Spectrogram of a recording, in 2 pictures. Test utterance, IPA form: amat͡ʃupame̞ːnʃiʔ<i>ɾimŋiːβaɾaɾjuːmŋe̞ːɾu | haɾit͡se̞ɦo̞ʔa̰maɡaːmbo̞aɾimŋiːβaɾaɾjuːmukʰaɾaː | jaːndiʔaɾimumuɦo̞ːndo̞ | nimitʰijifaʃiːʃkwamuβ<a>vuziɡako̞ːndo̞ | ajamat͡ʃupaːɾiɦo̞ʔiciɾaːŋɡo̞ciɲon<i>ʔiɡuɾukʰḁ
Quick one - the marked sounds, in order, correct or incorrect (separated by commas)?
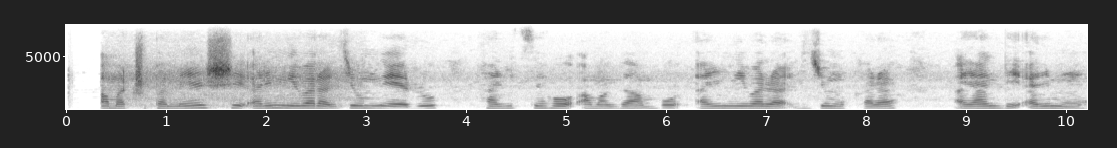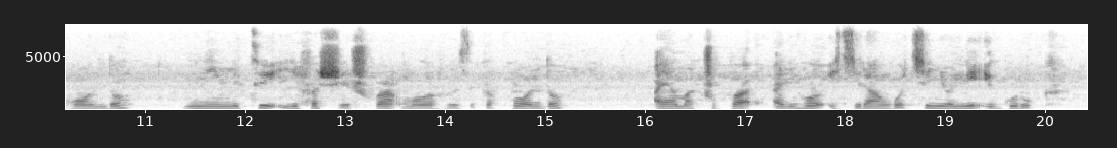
incorrect, correct, correct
